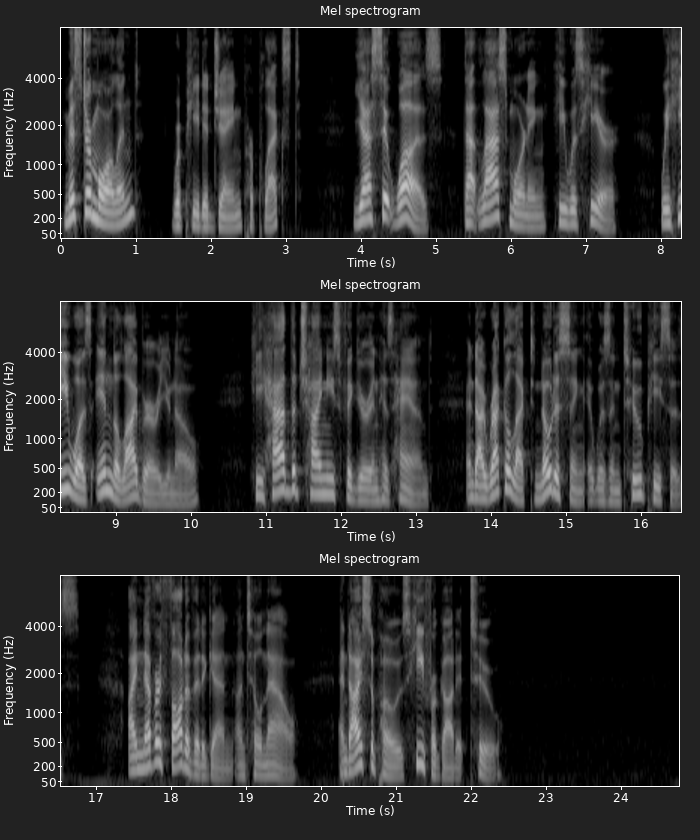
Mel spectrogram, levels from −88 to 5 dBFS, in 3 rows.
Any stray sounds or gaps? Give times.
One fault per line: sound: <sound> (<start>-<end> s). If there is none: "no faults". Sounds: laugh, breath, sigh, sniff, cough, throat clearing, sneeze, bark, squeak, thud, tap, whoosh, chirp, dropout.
no faults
